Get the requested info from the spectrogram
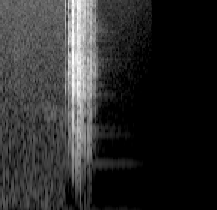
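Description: Smartphone camera shutter click as a selfie is taken, one short sharp snap a little over half a second in.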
